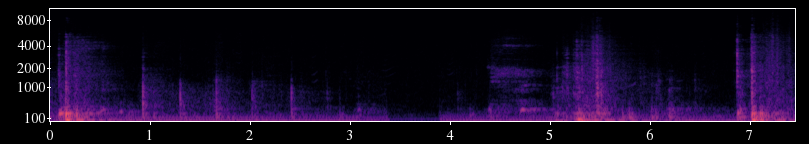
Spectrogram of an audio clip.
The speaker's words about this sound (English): Careful, Miss Brooks. Are you sure Mr. Haney left? Well, I couldn't see him from where we were hiding, but I heard the door slam.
